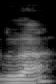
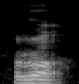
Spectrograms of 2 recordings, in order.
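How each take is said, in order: First: The r sound is thin and light. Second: The r sound is full and heavy. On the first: The speaker calls it wrong. "So it's not ra" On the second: The speaker calls it right. "try to read the ra full mouth"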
